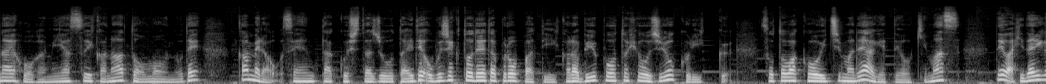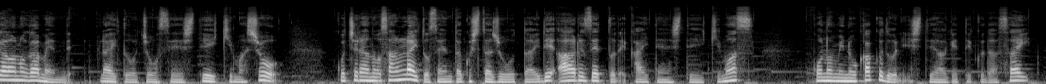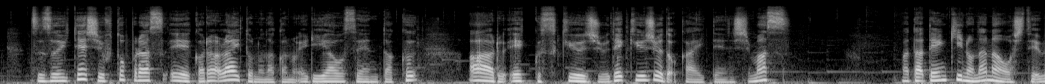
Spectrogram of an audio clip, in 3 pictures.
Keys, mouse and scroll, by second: 0.7 click, 2.8 click, 4.2 click, 5.7 click, 6.5-7.6 scroll down 2, 7.8 click, 9.6 middle click, 10.5-10.9 scroll down 2, 11.4 scroll down 3, 11.5 shift+middle click, 12.0 middle click, 13.6 click, 13.9-15.0 middle drag, 22.1 shift+a, 24.6 shift+middle click, 25.1 scroll up 1, 25.6 r, 26.0 x, 26.5 KP_9, 26.7 KP_0, 27.1 Return, 28.2-29.3 scroll down 1, 30.6 KP_7.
